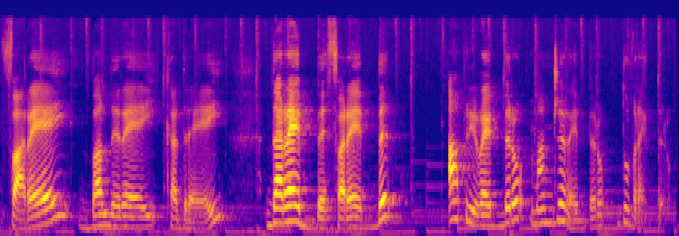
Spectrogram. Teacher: teca trichechi nelle desinenze verbali dei condizionali in lei ebbe ebbero troviamo la è aperta ricordate prima persona singolare terza persona singolare e terza plurale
